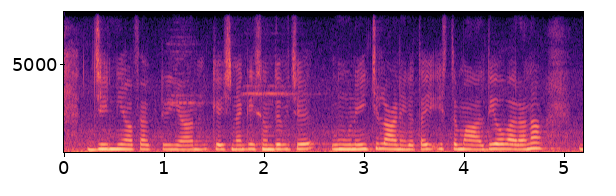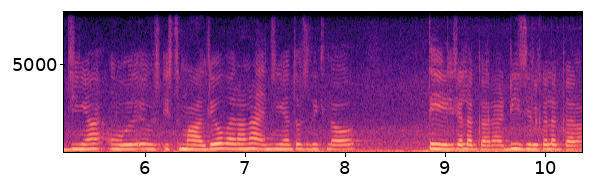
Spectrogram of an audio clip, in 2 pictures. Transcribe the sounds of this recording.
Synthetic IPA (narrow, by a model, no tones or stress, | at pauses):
d͡ʒɪnɪjãːpʰɛːk̚ʈɾiːjãːkeʃnãːk̬ɪsʊ̃nd̪eːʋɪt͡ʃʊːnĩːt͡ʃəlaːɽ̃eːkət̪aːiʔɪst̪eːmaːld̪eːoːʋaːɾãːnaː | d͡ʒijãːɪst̪eːmaːld̪eːoːʋaːɾãːnaːd͡ʒɪːãːt̪ʊsd̪ɪkʰlaːo | t̪eːlkaːləɡaːɾaːɖiːzɪlkaləɡaːɾaː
